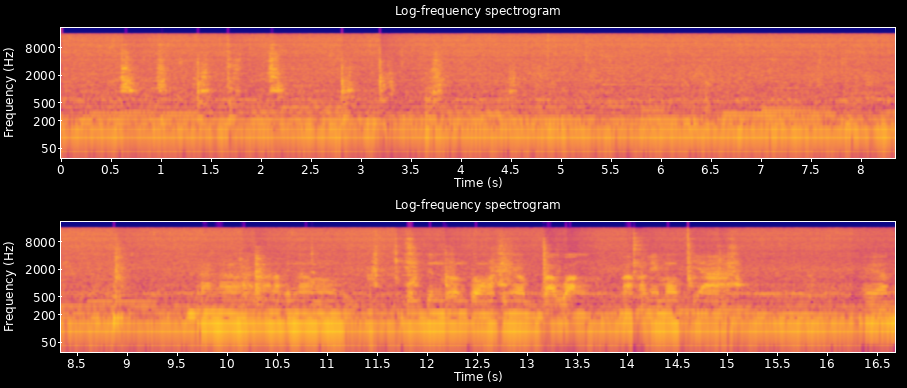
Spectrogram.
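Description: Chopped garlic sizzles in oil in a wok.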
